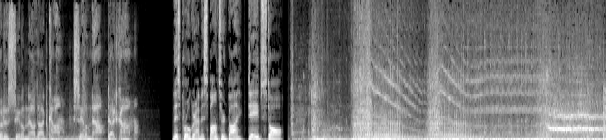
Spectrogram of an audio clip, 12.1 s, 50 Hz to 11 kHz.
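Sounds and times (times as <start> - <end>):
speech: 0.0 - 2.8, 3.4 - 6.3
loud car engines revving and roaring: 5.8 - 12.1
tires squealing: 5.9 - 12.1.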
